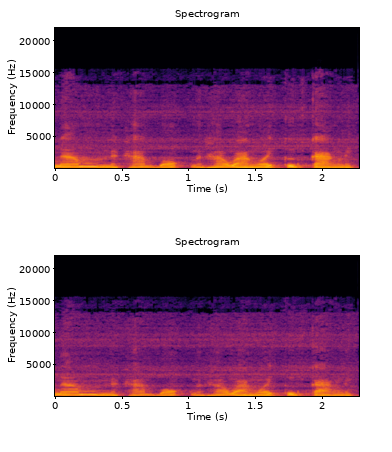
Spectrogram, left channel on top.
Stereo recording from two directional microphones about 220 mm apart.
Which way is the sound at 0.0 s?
10° left (ahead or behind).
